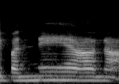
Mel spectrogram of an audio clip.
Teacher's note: Now you can argue with me, guys, and multiple programs teach this more than one way, but this A is affected by the N that follows it, right? I say banana, that's a nasalized A.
